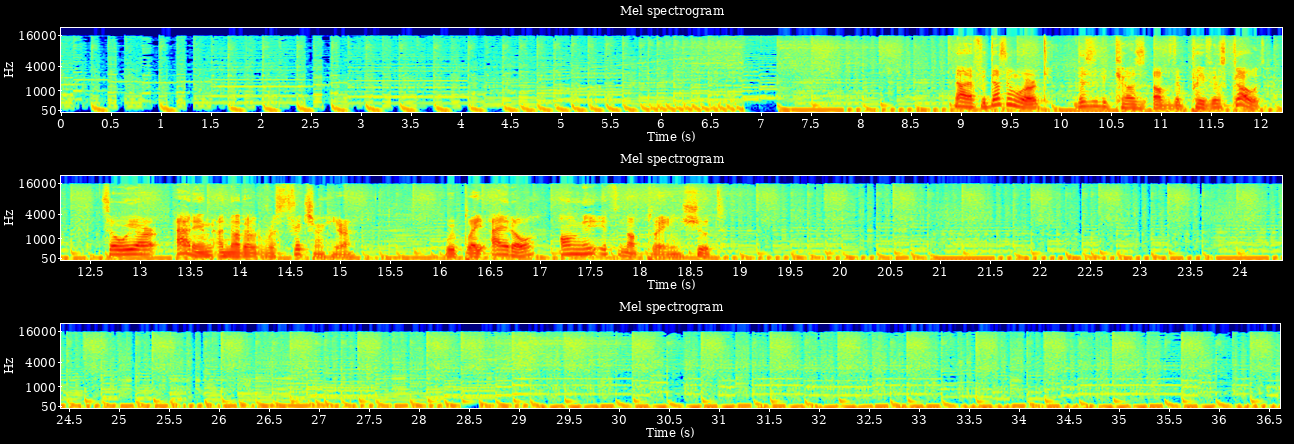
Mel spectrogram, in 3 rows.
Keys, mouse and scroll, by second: 2.8 F5, 5.1 typing, 6.3 typing, 7.9 click, 8.5 scroll up 2, 9.1 scroll up 1, 9.8 scroll up 1, 12.0 click, 14.5 click, 15.0 click, 15.0 c, 15.9 click, 16.0 click, 16.6 click, 18.9 click, 19.0 click, 20.0-22.0 typing, 22.0 Return, 22.3 Return, 26.6 F5, 30.3-34.1 typing, 34.3 click, 34.8 scroll down 2, 36.4 click.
